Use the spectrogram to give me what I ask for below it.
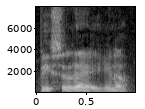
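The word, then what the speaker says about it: Bissonette: No, it's pronounced Bissonnet, I really enjoyed that little running gag.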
